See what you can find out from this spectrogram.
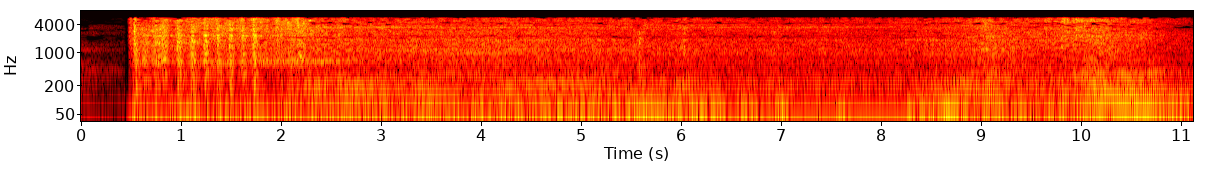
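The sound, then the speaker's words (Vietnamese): A Renault Sport car's engine starts abruptly and keeps running loudly with a steady, rough drone and some revving as the car pulls slowly out onto the road and drives off. “rồ máy, xe từ từ ra lộ rồi dông mịt”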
